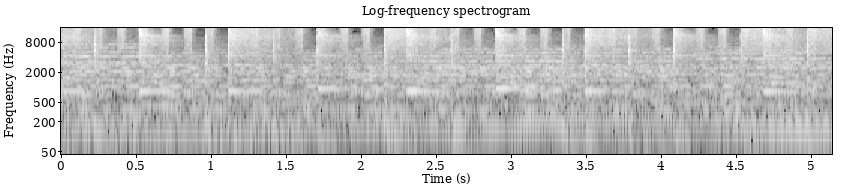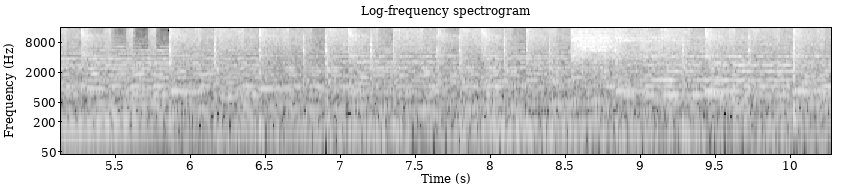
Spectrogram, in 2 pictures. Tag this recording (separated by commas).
Music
